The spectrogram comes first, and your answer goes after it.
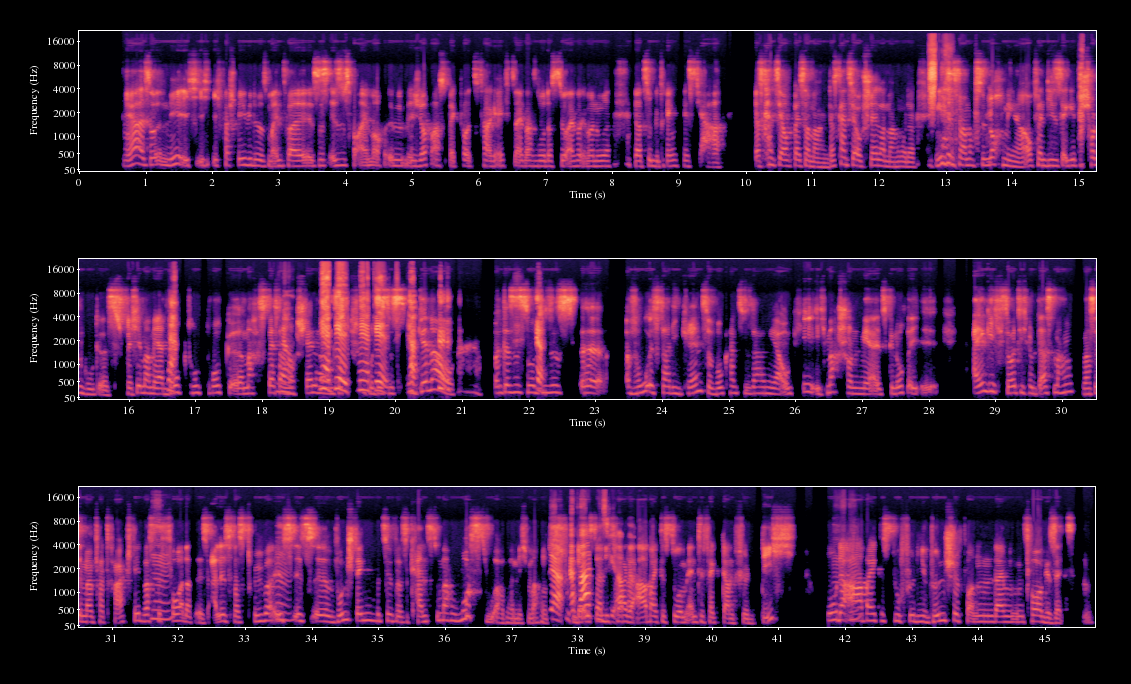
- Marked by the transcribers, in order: chuckle; other background noise; chuckle; stressed: "dich"
- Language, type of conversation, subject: German, unstructured, Wie kannst du jemanden davon überzeugen, dass Freizeit keine Zeitverschwendung ist?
